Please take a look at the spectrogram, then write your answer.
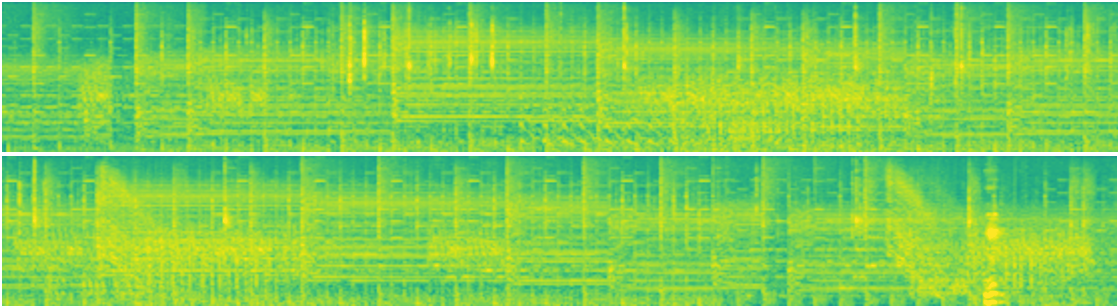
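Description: Rapid weapon fire from a laser cannon in the SNES shooter Strike Gunner S.T.G., a dense continuous barrage of blasts and explosions mixed with game music, with players talking over it.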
